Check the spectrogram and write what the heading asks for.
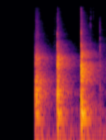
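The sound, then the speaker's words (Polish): Three firm knocks on a heavy metal door in a quick, even rhythm, each with a short resonant decay, with no voices. “Puka w drzwi.”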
